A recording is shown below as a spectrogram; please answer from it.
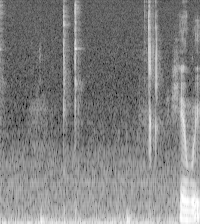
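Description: A few faint, spaced-out computer mouse clicks over a low background hum. A voice starts speaking near the end.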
